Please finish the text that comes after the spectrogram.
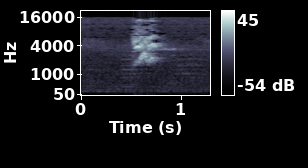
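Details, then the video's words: A single brief scratchy screech from a cockatiel spending time on a balcony, rising and then falling back, set against a faint steady low hum. "Cockatiel having good time in a Balcony"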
